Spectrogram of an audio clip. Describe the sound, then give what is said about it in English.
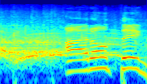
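Live audience applause at the Bell House venue, a dense wash of steady clapping; partway through, a voice begins over it while the clapping continues underneath. “And let's hear it for the wonderful people at the Bell House.”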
